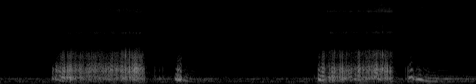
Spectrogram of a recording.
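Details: New puppy sleeping in Christmas pajamas, snoring: two loud, fluttering breaths in, each followed by a short snort out.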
